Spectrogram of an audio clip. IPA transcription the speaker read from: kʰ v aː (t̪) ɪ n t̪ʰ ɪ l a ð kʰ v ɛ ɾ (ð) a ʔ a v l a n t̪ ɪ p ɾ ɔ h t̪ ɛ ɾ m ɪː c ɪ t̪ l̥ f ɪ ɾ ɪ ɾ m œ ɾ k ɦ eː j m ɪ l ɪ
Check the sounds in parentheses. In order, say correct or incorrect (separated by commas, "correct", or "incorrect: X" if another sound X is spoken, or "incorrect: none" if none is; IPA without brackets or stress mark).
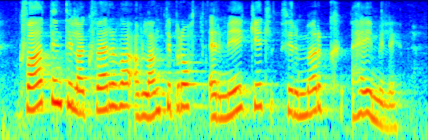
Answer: correct, incorrect: v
